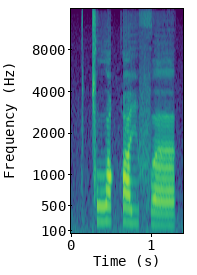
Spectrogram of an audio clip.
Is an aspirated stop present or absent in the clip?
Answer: absent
